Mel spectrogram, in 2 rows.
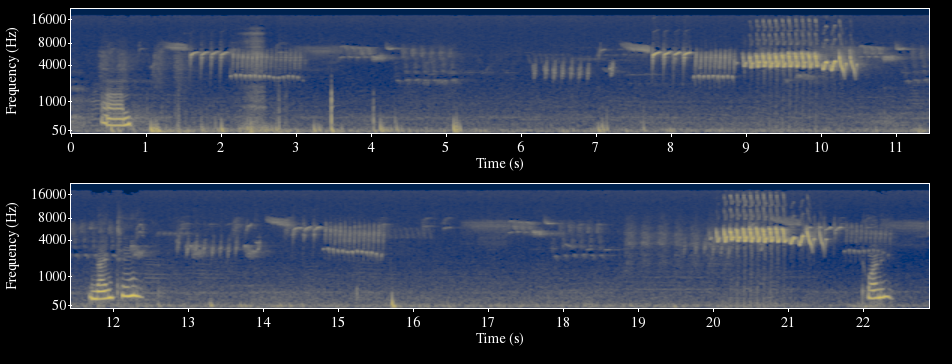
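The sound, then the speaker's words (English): Two high, buzzy trills of orange-crowned warbler song stand out, each about a second long and well apart, among scattered softer chirps and calls. “This is Orange Crown Warbler number 6 continued.”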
